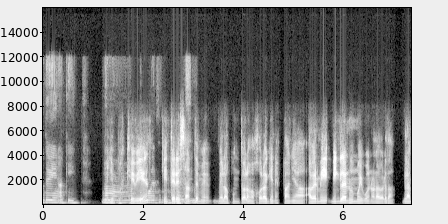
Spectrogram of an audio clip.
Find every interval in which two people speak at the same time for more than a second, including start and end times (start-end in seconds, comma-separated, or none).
1.2-3.1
